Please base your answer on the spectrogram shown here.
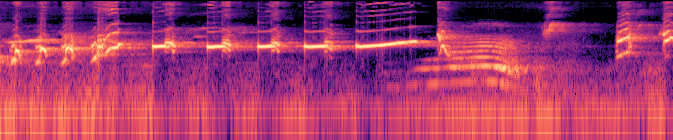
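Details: Oriental magpie-robin singing to provoke rivals: a fast run of repeated buzzy notes on one pitch, about four a second, then descending whistled slurs and a short high phrase.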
